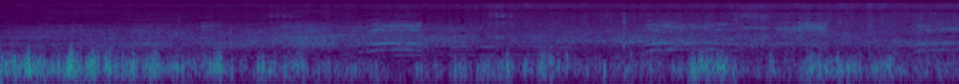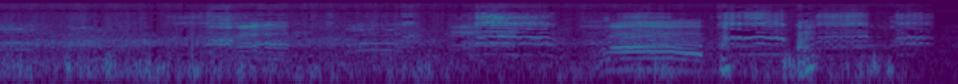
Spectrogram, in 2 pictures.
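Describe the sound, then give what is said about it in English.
Several sheep bleat outdoors, responding to their shepherd's voice, their wavering calls overlapping and growing louder and more frequent toward the end, over a steady rush of wind. “And I've got a different short clip now with some sheep responding to their shepherd's voice.”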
